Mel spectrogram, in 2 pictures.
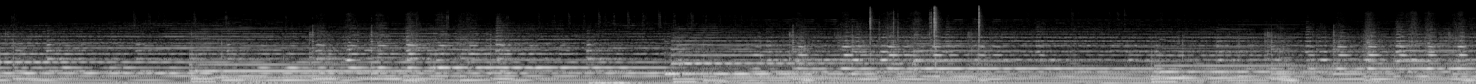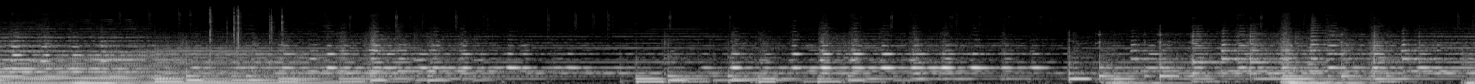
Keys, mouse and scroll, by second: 0.3 double click, 12.2 ctrl+z, 16.3 alt+click, 21.5 ctrl+t, 24.1 alt+shift+click, 27.3 alt+shift+click.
